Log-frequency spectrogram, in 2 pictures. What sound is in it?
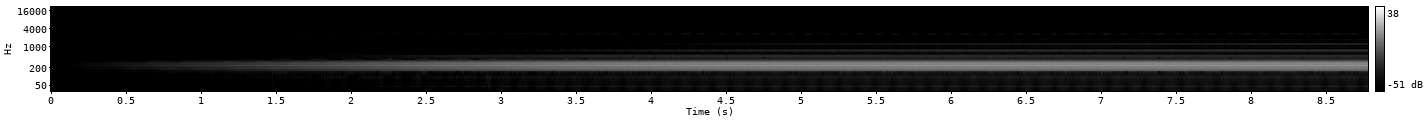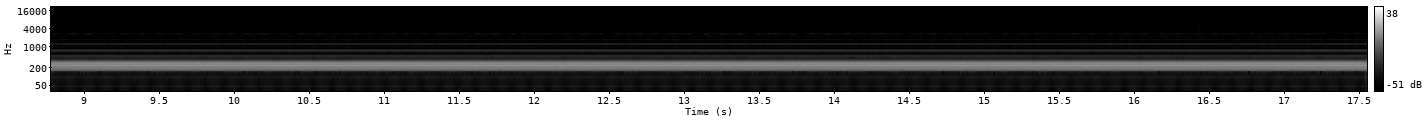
Dist Feedback B-2nd str
Feedback from the open B (2nd) string.
distorted, distorted-guitar, distortion, extras, guitar, miscellaneous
